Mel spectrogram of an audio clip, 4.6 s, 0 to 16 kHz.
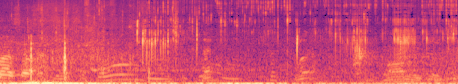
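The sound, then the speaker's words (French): A thin stream of spring water trickles and splashes steadily from a plastic pipe with occasional drips, in a bathroom made of three pieces of wood with a sheet stretched over them, the spring about 100 meters away, while a voice talks over it intermittently. “Et derrière, il y a un tuyau en plastique d'où coule un filet euh, d'eau de source.”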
